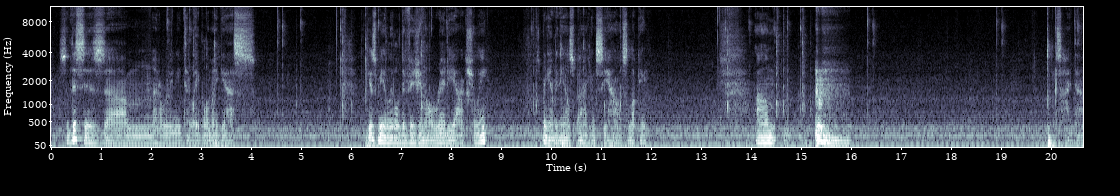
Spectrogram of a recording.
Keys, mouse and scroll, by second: 1.4-2.3 scroll down 2, 2.3 middle click, 3.3 z, 5.0 middle click, 6.3 alt+a, 6.5 middle click, 7.6-8.3 scroll up 2, 7.9 middle click, 10.2 alt+h, 10.7 alt+a, 11.2 scroll down 2, 11.4 middle click, 14.0 middle click, 14.0 scroll up 1, 14.7 shift+middle click, 15.2-16.3 scroll up 1, 16.3 click, 16.3 scroll up 1, 18.9 click, 19.9 h, 20.4 click.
